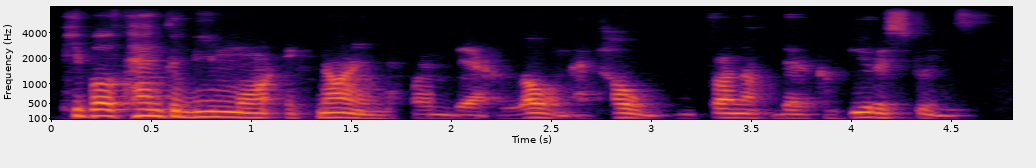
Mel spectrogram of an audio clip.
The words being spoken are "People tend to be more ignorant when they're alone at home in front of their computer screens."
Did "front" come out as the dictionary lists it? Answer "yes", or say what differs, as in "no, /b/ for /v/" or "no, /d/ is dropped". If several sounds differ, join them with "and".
yes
